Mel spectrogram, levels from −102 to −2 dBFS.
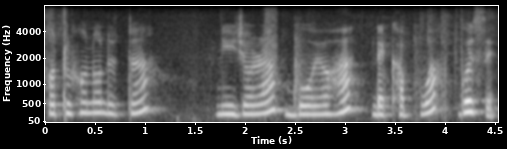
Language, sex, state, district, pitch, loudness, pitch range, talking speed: Assamese, female, Assam, Sonitpur, 240 Hz, -20 LUFS, 220-280 Hz, 120 wpm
